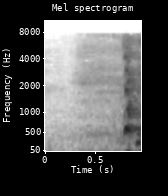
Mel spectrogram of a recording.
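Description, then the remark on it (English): A single sneeze: a rising, breathy intake builds for about half a second, then breaks into a sharp, loud, explosive burst at the end. “I'm going to sneeze. Don't sneeze on me!”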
